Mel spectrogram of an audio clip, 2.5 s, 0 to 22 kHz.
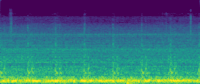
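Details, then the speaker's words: Chinese 5kW diesel heater in motorhome, air intake from outside, running; steady low roar with soft regular fuel pump ticks a few times a second; burning normally. "So far so good. Sounds like a jet at the airport, doesn't it, when you're like waiting to take ready off."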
